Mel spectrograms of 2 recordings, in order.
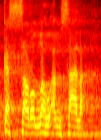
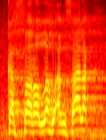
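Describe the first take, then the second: First: The consonant is pronounced as an 's' sound. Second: The consonant is pronounced as a 'th' sound. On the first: May God destroy people like you. The speaker calls it wrong. "Dirobah jadi sa" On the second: May God multiply people like you. The speaker calls it right. "yang semestinya kassarallahu amsalak"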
